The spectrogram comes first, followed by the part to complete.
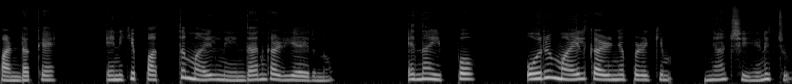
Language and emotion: Malayalam, sad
